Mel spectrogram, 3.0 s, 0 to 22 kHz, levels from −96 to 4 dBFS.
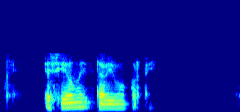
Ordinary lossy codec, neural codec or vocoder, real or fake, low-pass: AAC, 24 kbps; codec, 16 kHz, 16 kbps, FunCodec, trained on LibriTTS, 50 frames a second; fake; 3.6 kHz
